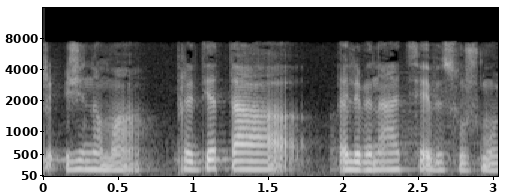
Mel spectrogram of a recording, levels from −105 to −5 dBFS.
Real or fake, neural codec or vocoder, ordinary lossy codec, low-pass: real; none; MP3, 48 kbps; 7.2 kHz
